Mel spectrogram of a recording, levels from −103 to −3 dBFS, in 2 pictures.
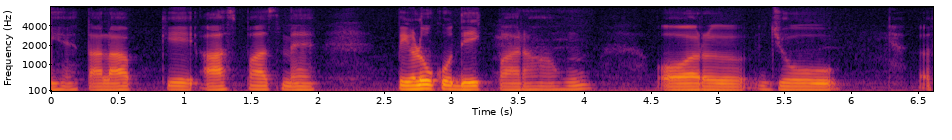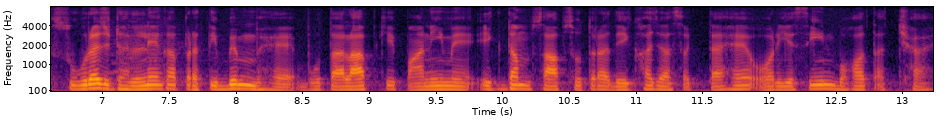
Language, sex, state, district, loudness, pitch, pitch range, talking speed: Hindi, male, Uttar Pradesh, Jyotiba Phule Nagar, -34 LUFS, 120 Hz, 110-130 Hz, 165 wpm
